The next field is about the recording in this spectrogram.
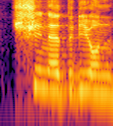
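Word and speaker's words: συνέδριον: 아마 많이 들어보셨을 것입니다 산헤드린 있니다 정확한 헬러 발음으로는 쉬해 드리온 됩니다이 공회로 번역된 단어가 문상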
